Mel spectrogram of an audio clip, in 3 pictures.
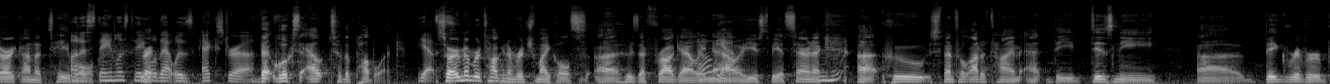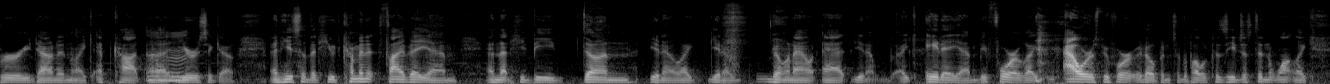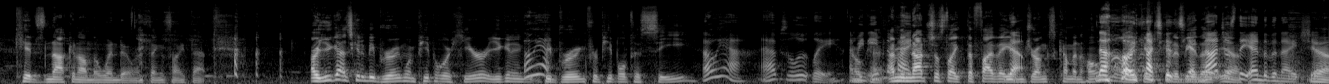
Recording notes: The interview was recorded at the new brewery and taproom, just hours before it officially opened to the public.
